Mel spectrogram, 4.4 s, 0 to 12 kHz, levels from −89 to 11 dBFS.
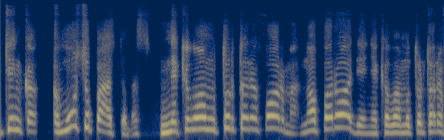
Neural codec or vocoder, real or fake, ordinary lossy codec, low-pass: codec, 24 kHz, 0.9 kbps, DualCodec; fake; Opus, 32 kbps; 10.8 kHz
